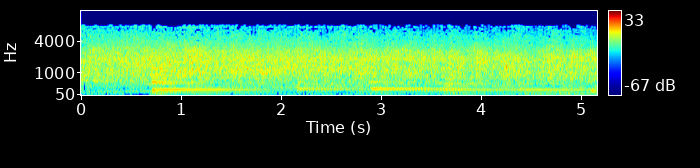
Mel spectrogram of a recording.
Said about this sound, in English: Give the Lord a mighty clap of hands.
